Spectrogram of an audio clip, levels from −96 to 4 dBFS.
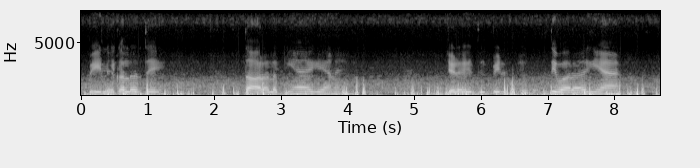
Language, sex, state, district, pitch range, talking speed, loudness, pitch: Punjabi, male, Punjab, Pathankot, 90-100 Hz, 75 wpm, -19 LUFS, 100 Hz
